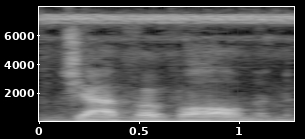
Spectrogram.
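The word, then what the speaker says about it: Jayavarman: in my excitement i've mispronounced the king's name in this one it's java varman hello and welcome again to forgotten temples with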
